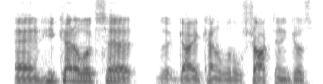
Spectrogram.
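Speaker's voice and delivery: ordinary delivery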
